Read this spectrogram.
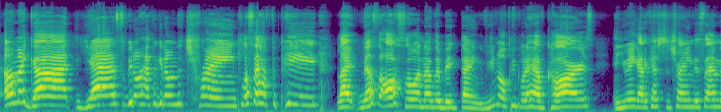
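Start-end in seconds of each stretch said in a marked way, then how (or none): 0.0-4.0 high, loud excited squeal of relief; overjoyed. Retold or imitated. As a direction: gush like thrilled friends getting good news. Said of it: "They was so happy".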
